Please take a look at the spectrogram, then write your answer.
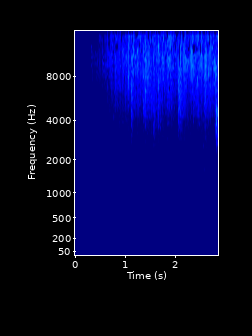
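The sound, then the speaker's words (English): Running shower water hisses steadily after quickly swelling in over the first second, a dense, bright spray that stays constant with no voices. “You are taking a shower.”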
